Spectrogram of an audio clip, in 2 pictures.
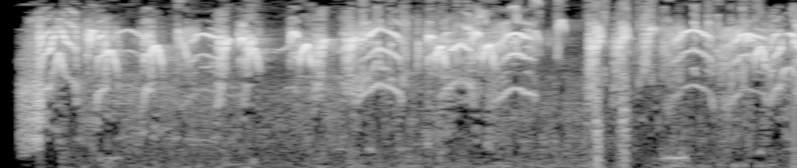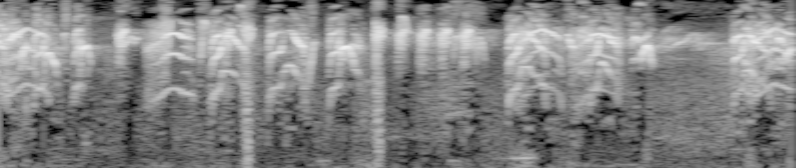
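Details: Female sunbird, original voice used as a trapping lure: dense, rapid chatter of high, sharp chirps and arched squeaky notes, nearly continuous with short breaks, plus scattered clicks.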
